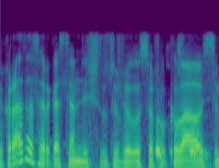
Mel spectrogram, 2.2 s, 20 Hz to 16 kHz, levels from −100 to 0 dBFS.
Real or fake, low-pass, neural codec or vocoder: real; 7.2 kHz; none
